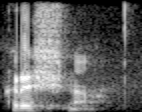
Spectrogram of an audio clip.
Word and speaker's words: Krishna: clearly for example rah they can't say easily like Krishna Krishna they say Krishna it's not Krishna it's Krishna or it's not even Krishna it's Krishna as we have learnt so they can't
